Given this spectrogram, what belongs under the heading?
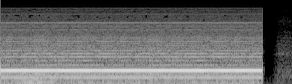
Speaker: You're about to hear a hydraulic pump. And we just like to ask, okay, what do you think what pump type it is, what size it is, and at what speed it is running?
